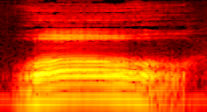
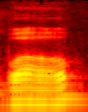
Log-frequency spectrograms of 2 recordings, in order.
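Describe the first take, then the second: First: The word is said gravely and heavily. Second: The word is said lightly and casually. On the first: The speaker calls it right. "It sounds like this" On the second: The speaker calls it wrong. "It doesn't sound like this"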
